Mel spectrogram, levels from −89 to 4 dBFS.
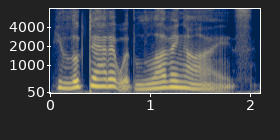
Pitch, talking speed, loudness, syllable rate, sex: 205 Hz, 200 wpm, -17 LUFS, 4.6 syllables/s, female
